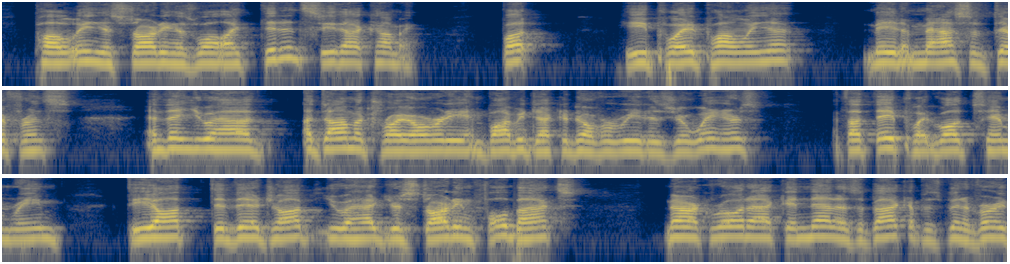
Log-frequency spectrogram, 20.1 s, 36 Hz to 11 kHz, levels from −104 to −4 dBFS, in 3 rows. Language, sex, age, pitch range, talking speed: English, male, 50-69, 170-195 Hz, 170 wpm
